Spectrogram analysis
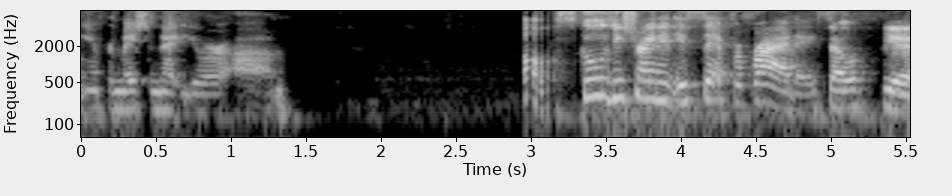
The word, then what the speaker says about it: Schoology: platform will be schoology right yes that's correct pronouncing that the right way correct it's schoology i was calling it schoolology but i still hear people saying that it's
